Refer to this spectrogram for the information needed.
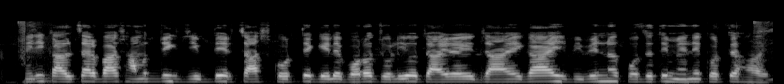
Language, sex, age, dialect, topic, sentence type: Bengali, male, 18-24, Northern/Varendri, agriculture, statement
